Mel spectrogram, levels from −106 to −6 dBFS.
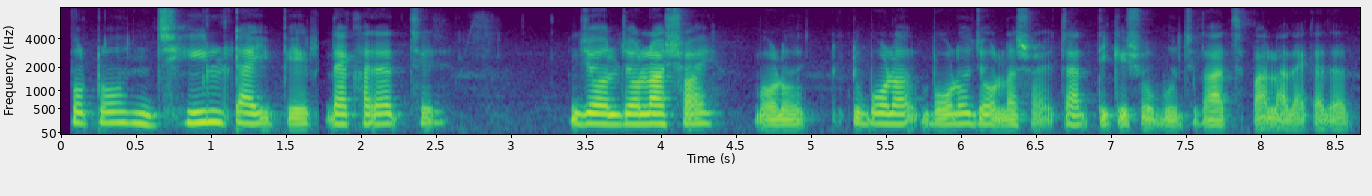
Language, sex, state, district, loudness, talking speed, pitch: Bengali, female, West Bengal, Dakshin Dinajpur, -24 LUFS, 130 wpm, 185 Hz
